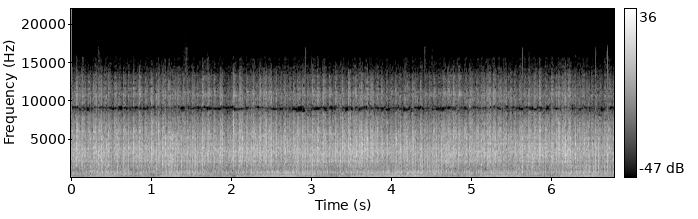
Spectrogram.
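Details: 1940 Harley-Davidson UL 74" flathead V-twin at idle after an oil feed pump rebuild: a deep, loping, even beat with no knocks or rattles, so the idle sounds normal, though the oil light still stays on at idle.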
